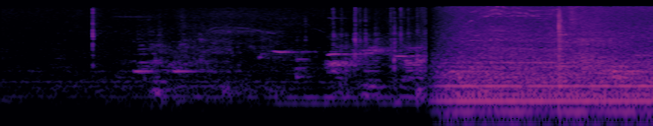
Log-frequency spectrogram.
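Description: Faint scattered small clicks of handling, then about three seconds in a steady low electrical hum starts abruptly and holds.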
